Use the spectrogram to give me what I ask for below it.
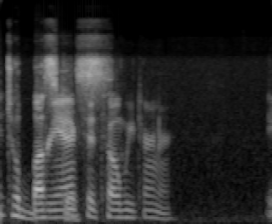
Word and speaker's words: Tobuscus: Say Tobuscus. React to Toby Turner. What are you gonna say? Tonebuscus? Say Tobuscus. Tonuscus. Say Tobuscus. Tobuscus? Yeah, that's his YouTube name. All right. Should be easy. Tobuscus.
